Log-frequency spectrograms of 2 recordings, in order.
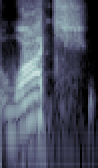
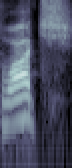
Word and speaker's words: Wach: I actually uh how do you say that? Uh watch. Yeah, that's why I call him watch. So yeah, Marius watch.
